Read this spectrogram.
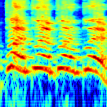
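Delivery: high loud mouth-made shots; gunfire noises. Retold or imitated. Narrator imitating gunfire. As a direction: spit out each shot.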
